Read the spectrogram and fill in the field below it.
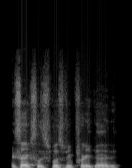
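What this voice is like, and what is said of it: Impression of Zach Hadel. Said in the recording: “That's a pretty good impression of what's his name, Charlie. ... I've been working on the Zach Hadle impression for a long time.”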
